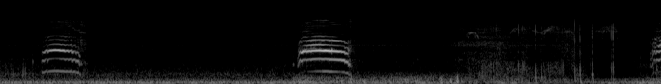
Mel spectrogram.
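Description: A cat meowing twice: a short meow about half a second in, then a longer, louder meow about three seconds in, each rising and falling in pitch. Faint rustling and clicks follow.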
